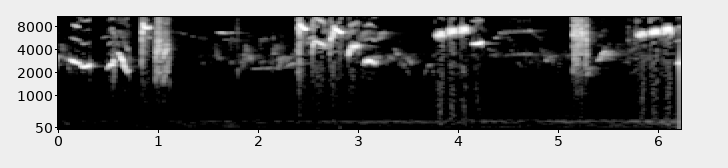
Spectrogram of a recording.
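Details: Brown-chested jungle flycatcher in energetic song aimed at provoking rivals: clusters of sharp high chips and down-slurred whistles, repeated in short groups with brief pauses between.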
